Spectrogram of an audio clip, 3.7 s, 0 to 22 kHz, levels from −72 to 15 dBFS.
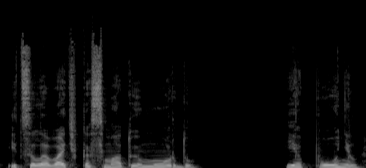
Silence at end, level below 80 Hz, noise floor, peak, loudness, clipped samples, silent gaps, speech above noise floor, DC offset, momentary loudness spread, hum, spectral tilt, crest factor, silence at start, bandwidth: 0.05 s; -64 dBFS; -86 dBFS; -8 dBFS; -24 LUFS; under 0.1%; 2.76-2.81 s; 62 dB; under 0.1%; 11 LU; none; -5.5 dB/octave; 16 dB; 0.1 s; 18.5 kHz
